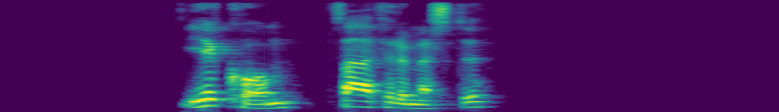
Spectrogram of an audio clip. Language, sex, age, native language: Icelandic, male, 20-29, Icelandic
